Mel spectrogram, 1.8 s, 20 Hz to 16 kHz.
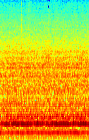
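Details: Keithley 228A 4-quadrant voltage/current source, output tested at 100 V down to 0.1 V, working: steady fan whir with hum tone around 450 Hz and airy hiss; cooling fan a bit loud but otherwise even.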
